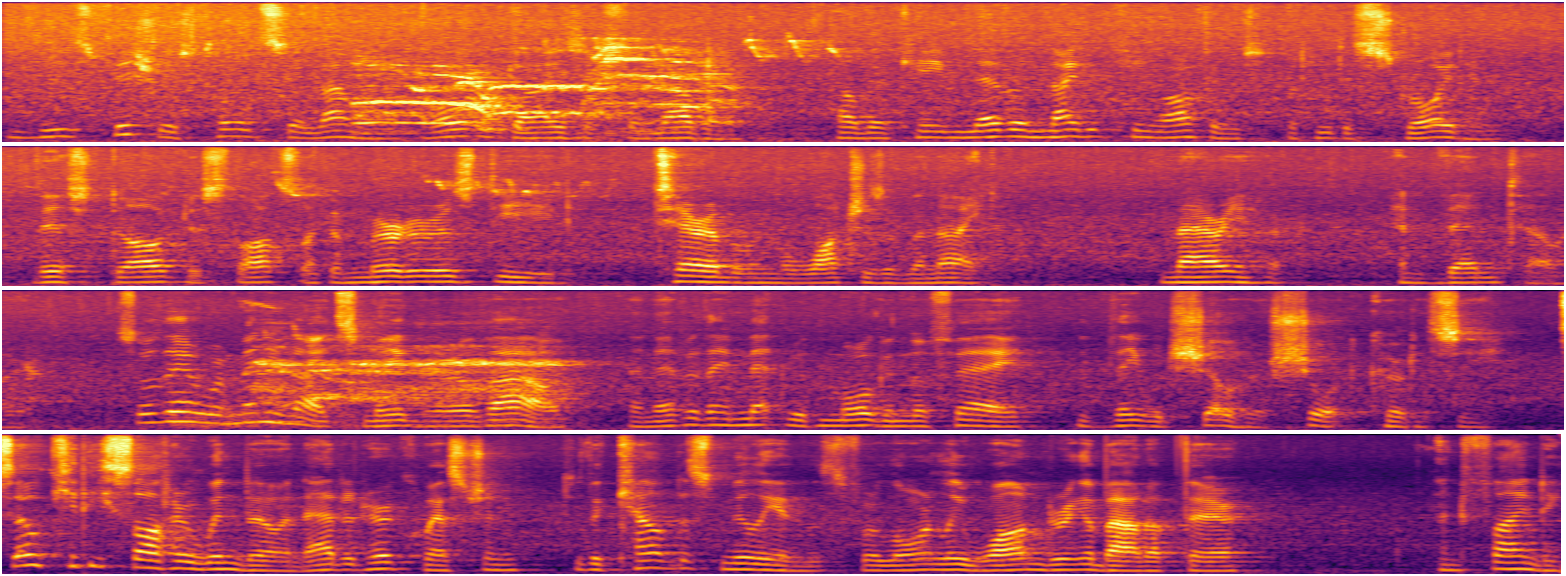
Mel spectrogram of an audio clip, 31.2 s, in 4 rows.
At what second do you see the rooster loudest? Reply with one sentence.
The volume of the rooster peaks at 3 seconds.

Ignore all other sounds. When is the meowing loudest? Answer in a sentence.
The volume of the meowing peaks at 2 seconds.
